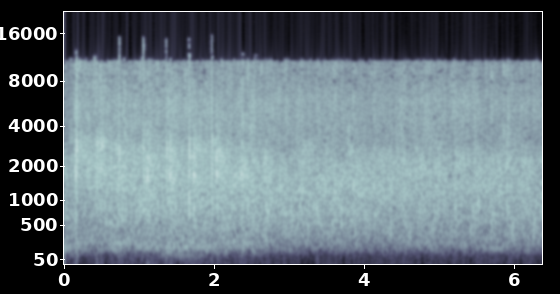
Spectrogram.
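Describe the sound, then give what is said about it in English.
An audience at an Alcoholics Anonymous meeting claps steadily for several seconds for a speaker, a dense, even wash of many hands at a fairly loud, constant level with no voices standing out. “Can we give Pat one more round of applause?”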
